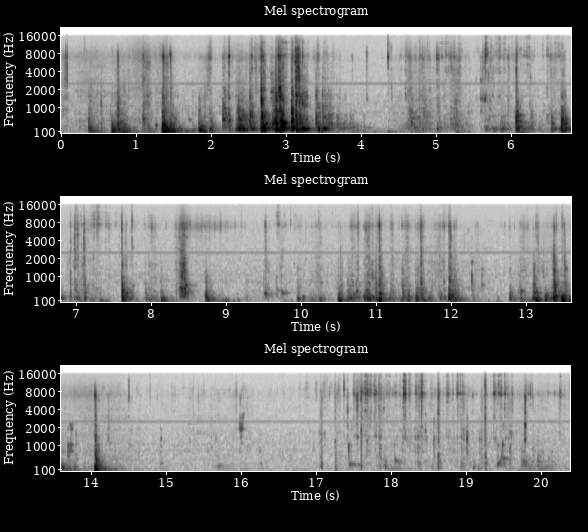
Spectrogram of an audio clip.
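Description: Handling noise of a freshly landed lake trout in a boat: irregular knocks, clatter and rustling, loudest about two to four seconds in.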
